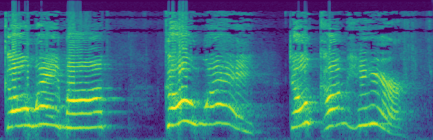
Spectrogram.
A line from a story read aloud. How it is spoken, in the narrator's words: my children started shouting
